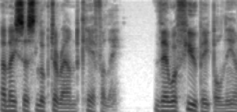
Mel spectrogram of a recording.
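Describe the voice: Ordinary pitch variation in plain reading aloud, the background quiet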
